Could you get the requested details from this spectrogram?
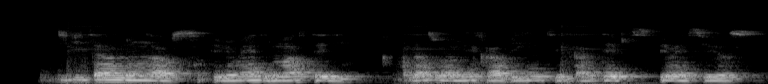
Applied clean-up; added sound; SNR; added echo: neural separator model SepFormer DNS4.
